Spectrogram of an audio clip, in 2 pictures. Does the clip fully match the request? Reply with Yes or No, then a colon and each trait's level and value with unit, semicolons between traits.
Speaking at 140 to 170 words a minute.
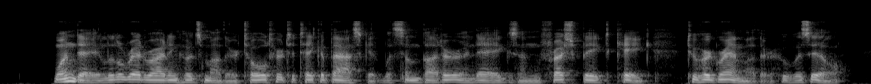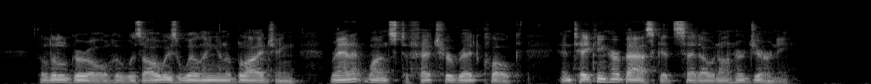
No: average, 185 wpm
